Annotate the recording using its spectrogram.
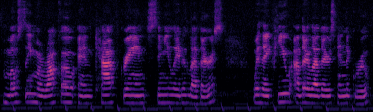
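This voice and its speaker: In a bright, forceful, mid-range voice, a woman hosting a casual video marvels at old newspapers while reading them aloud and chatting. Faint music plays behind her in a space with roomy echo.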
